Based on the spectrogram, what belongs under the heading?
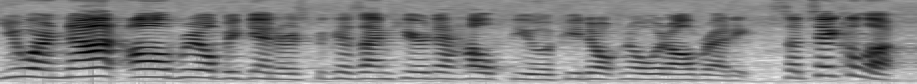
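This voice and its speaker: A woman's voice: fairly high pitch, quick pace, bright, forceful tone, a little hiss or hum, rough recording. A woman art teacher giving a live demonstration lesson in a classroom, instructive, repeating key points and checking that students follow.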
